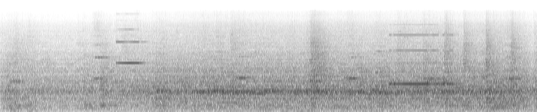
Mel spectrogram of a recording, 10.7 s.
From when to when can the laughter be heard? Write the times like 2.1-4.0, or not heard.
not heard.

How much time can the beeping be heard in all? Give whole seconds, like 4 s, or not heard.
2 s.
